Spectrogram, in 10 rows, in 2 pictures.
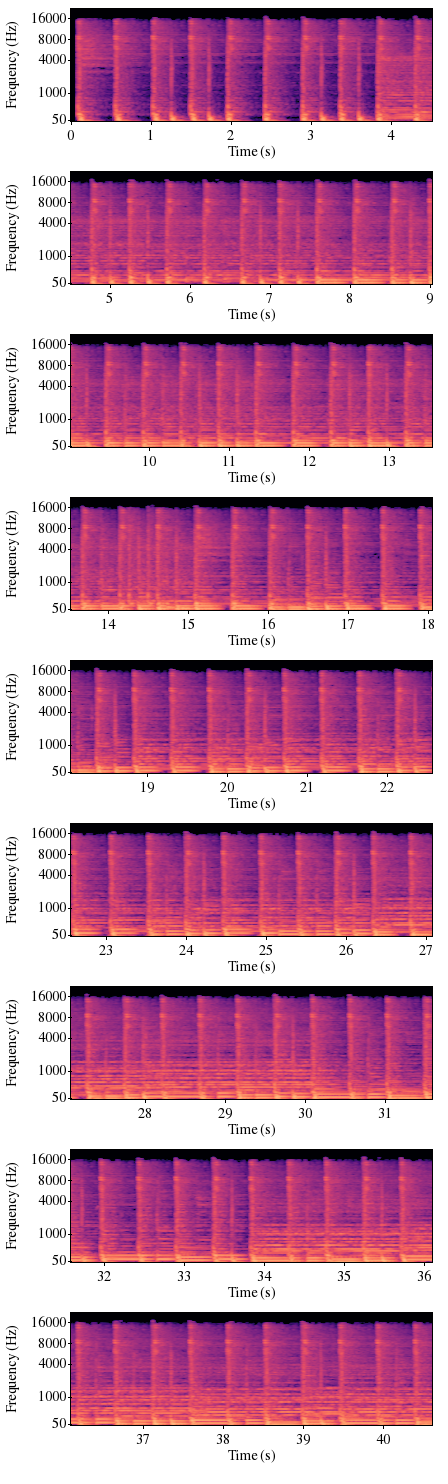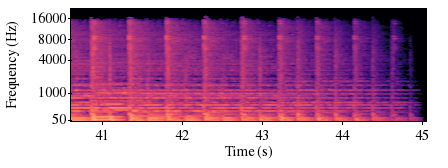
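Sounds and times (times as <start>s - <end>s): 
backing track music in C: 0.1s - 45.0s.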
